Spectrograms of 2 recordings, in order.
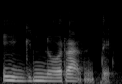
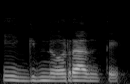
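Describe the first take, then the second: First: The G is sounded separately before the N. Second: The same.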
